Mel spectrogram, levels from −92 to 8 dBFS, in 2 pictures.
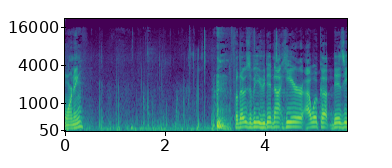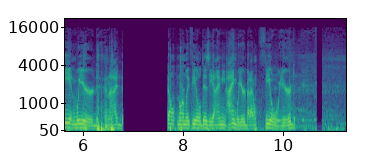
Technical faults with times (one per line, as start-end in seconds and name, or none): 6.78-7.69 playback stall
7.69-9.49 time-compressed catch-up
